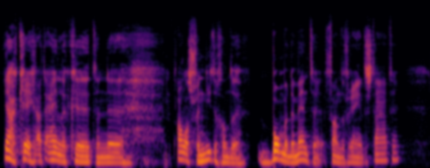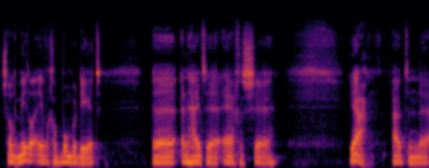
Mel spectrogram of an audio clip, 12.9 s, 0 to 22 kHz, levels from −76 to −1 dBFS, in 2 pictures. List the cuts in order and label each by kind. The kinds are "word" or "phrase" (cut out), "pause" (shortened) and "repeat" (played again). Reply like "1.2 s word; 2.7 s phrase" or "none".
1.4 s phrase; 3.7 s pause; 6.6 s phrase; 9.5 s word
